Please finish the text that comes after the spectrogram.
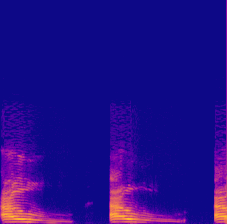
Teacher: ہوا نہیں آنی چاہیے, اس میں ہمس نہیں ہے, اچھا اس میں صرف از آواز آئے گی اور نرمی سے, ایسے نہیں کہیں گے او, جلدی میں نہیں, نرمی سے آئے گی او.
